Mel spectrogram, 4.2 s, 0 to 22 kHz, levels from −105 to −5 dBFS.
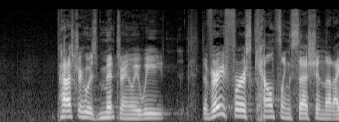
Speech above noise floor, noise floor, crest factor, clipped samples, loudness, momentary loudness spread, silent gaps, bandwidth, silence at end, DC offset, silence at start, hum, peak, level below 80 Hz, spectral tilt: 45 dB; -69 dBFS; 22 dB; under 0.1%; -24 LUFS; 10 LU; none; 16 kHz; 0 s; under 0.1%; 0.75 s; none; -2 dBFS; -74 dBFS; -4.5 dB/octave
